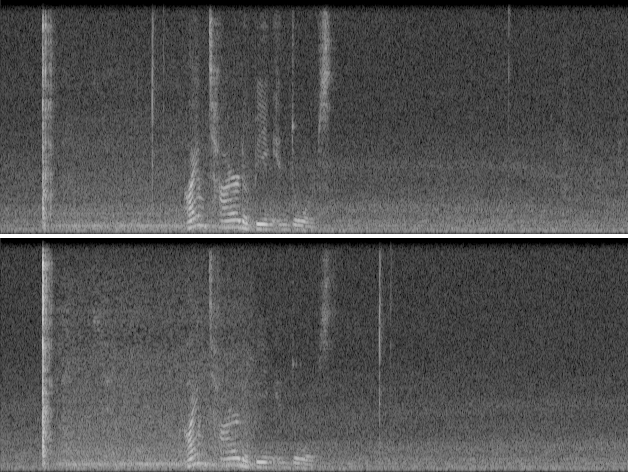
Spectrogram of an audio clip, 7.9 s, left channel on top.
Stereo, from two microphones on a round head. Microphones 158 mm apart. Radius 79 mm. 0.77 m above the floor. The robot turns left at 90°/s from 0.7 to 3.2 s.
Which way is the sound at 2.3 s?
170° right.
